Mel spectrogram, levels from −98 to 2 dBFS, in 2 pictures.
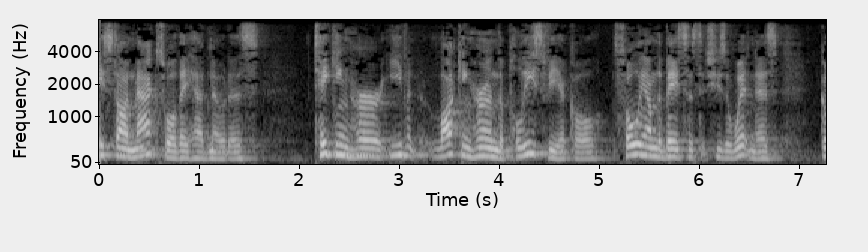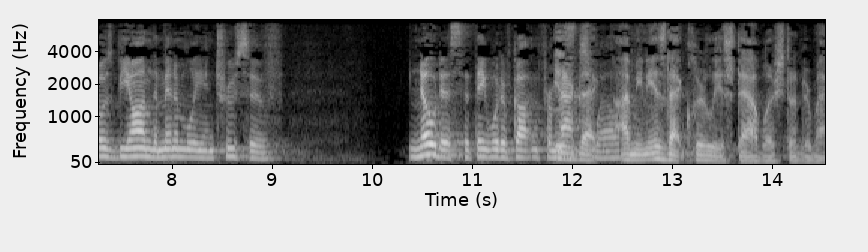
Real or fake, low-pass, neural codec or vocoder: real; 7.2 kHz; none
